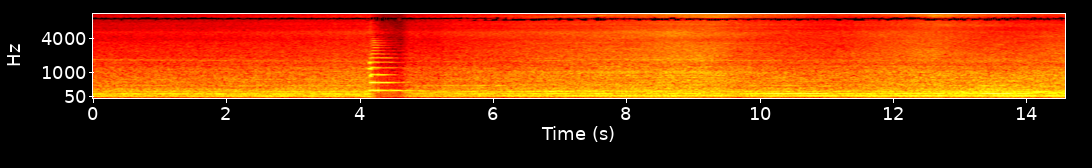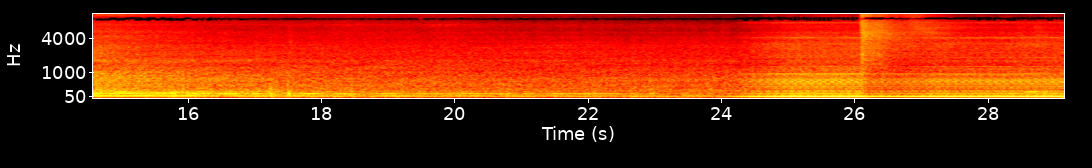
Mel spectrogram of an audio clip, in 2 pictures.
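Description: Passenger trains running into and along a station, with a steady mechanical drone and an abrupt break about four seconds in. Near the end this gives way to a louder, heavy low rumble from a Class 67 diesel-electric locomotive's engine running as it stands at the platform.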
